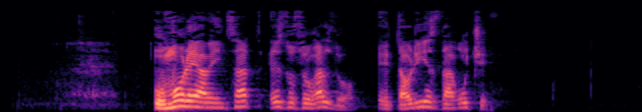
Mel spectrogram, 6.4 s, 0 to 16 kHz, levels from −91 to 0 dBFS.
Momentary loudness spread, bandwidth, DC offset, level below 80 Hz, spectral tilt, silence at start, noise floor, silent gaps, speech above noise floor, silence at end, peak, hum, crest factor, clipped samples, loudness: 20 LU; 11.5 kHz; under 0.1%; -70 dBFS; -7 dB/octave; 1.55 s; -85 dBFS; none; 65 dB; 1.6 s; -2 dBFS; none; 22 dB; under 0.1%; -21 LUFS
